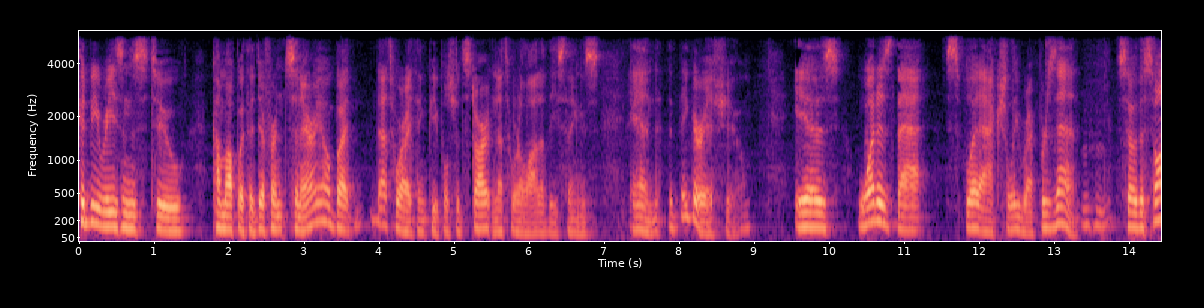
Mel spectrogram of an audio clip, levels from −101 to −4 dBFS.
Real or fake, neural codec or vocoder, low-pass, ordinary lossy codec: real; none; 5.4 kHz; AAC, 32 kbps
